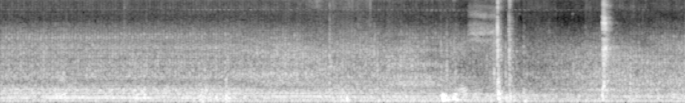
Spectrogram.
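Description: An engine idling steadily throughout, with a few sharp knocks in the last few seconds.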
